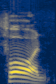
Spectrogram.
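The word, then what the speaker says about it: phone: ഫ് ആണ് ഫൺ ഫൺ ഫോൺ ഫോൺ എഴുതൽ നമുക്കറിയാലോ പി എച്ച് ഒ എൻ ഇ ആണ് പക്ഷെ സൗണ്ട് സിംബൽ വരുന്നത് എഫ് ആണ് ഫ് ഫ് എഫ് അല്ല ഫ് ഫോൺ ഫോൺ okay next sound വ്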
